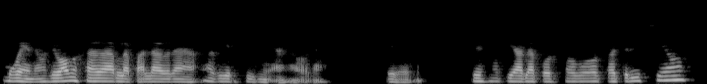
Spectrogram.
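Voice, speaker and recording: A man moderating a virtual meeting, passing the floor to the next speaker in a brisk, organizing way. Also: mid-range voice. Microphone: video call. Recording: tinny phone-like call audio.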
